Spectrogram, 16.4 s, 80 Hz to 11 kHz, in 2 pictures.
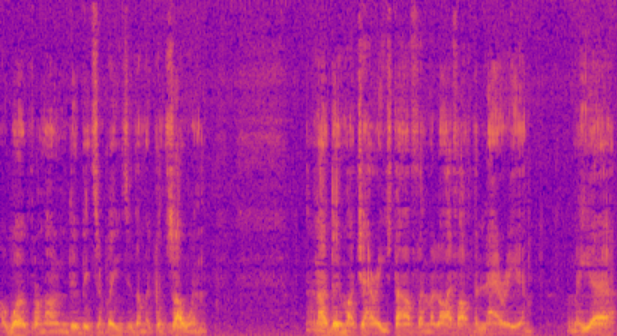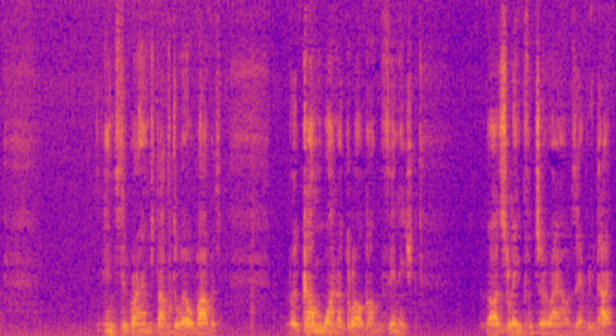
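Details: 57-year-old man, real patient, after total laryngectomy for stage four laryngeal cancer spread into the thyroid, speaking through a voice valve by pressing a button over the stoma; sometimes uses an electrolarynx; tracheoesophageal speech after laryngectomy.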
